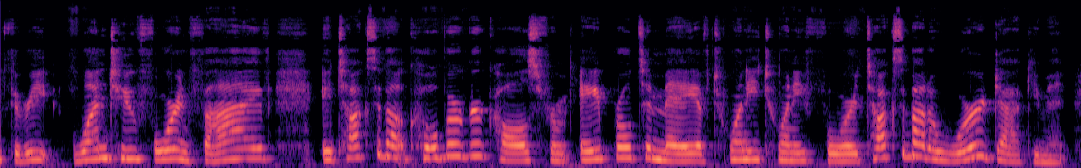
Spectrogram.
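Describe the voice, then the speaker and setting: A woman giving casual, conversational commentary on case documents, with speculative asides, as a true crime commentator. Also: medium pitch.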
